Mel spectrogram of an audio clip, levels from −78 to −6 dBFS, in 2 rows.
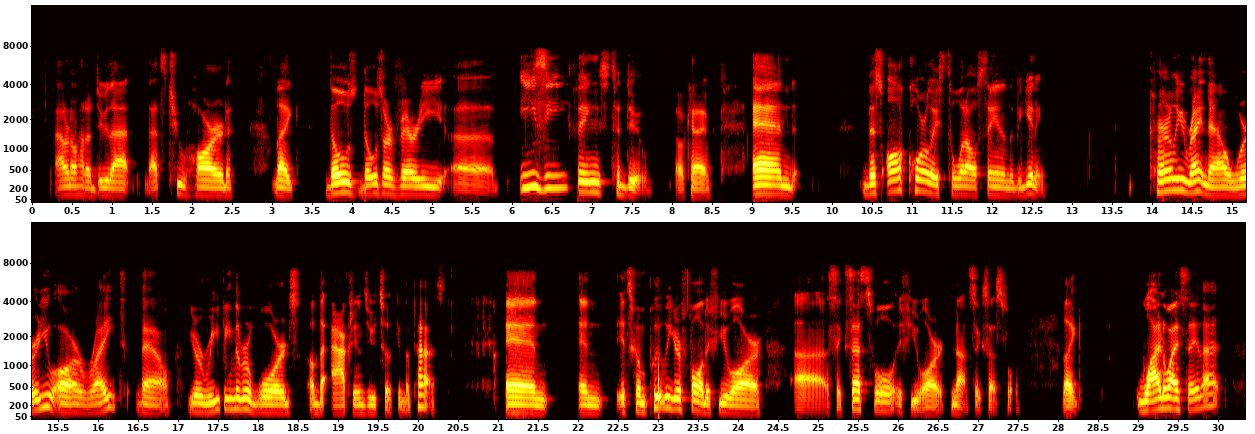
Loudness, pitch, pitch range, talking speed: -25 LUFS, 125 Hz, 110-160 Hz, 150 wpm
